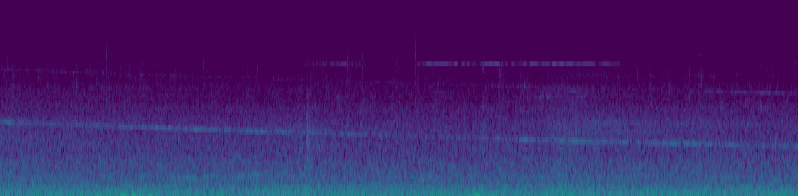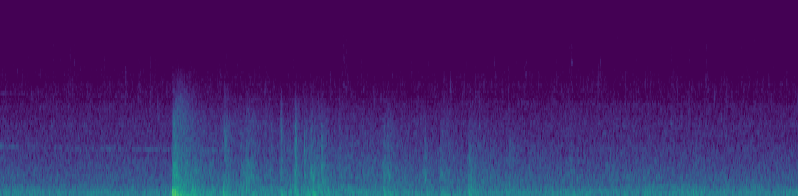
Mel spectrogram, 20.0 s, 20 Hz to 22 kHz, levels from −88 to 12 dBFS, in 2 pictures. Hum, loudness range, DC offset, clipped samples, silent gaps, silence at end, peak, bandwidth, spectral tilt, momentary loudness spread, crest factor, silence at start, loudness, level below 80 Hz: none; 12 LU; under 0.1%; under 0.1%; none; 0 s; -12 dBFS; 9.2 kHz; -8.5 dB/octave; 8 LU; 28 dB; 0 s; -43 LUFS; -44 dBFS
